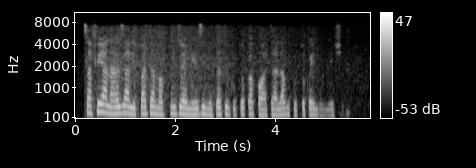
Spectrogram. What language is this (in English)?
Swahili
